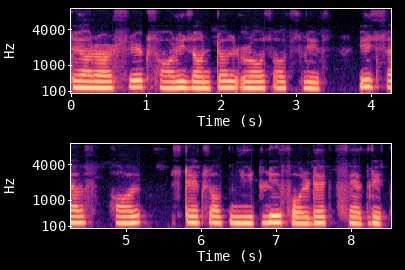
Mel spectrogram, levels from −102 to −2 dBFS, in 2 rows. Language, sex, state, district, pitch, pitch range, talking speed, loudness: English, female, Arunachal Pradesh, Lower Dibang Valley, 180 Hz, 175-190 Hz, 105 wpm, -16 LUFS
